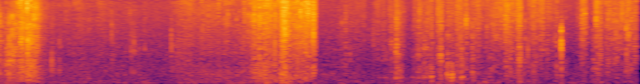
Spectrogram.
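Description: Plastic kimchi pouch and disposable plastic glove crinkling and rustling as kimchi is pulled out of the bag. Loud rustles at the start and again around three seconds in, then lighter crackling.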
